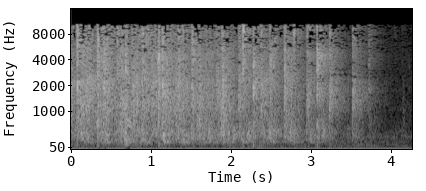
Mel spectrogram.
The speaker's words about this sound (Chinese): 我们能不能给我们的神一点掌声？谢谢他这样爱我。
